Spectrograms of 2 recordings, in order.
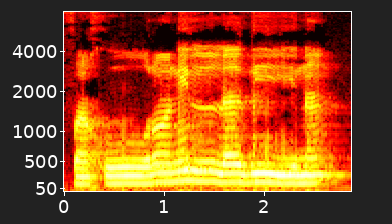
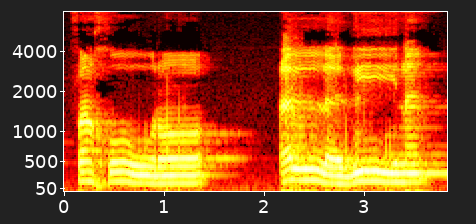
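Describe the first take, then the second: First: The words run together with an added n sound. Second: There is a stop between the words, no n. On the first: "Kalau di wasol" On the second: "Kalau di waqaf"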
